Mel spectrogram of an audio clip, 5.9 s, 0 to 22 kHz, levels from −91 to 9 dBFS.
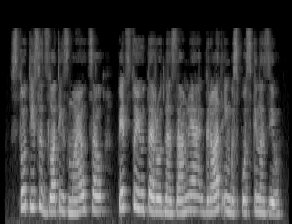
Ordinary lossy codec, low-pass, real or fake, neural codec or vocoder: AAC, 32 kbps; 19.8 kHz; real; none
